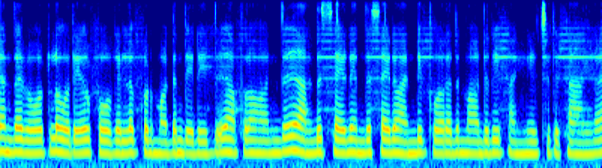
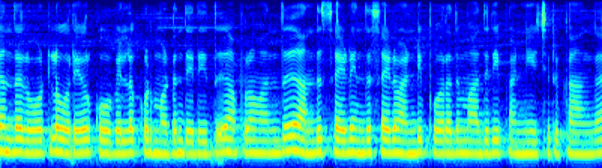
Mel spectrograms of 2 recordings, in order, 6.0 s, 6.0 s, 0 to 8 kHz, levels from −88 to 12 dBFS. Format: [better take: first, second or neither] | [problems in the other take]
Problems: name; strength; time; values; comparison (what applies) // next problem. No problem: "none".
second | noise reduction (neural diffusion model UNIVERSE++)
